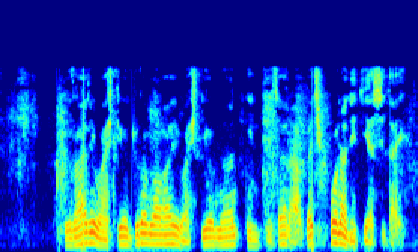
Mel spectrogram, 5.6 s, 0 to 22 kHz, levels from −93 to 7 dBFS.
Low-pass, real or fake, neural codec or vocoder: 7.2 kHz; fake; vocoder, 22.05 kHz, 80 mel bands, Vocos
